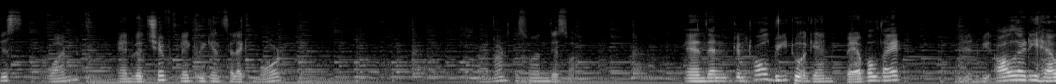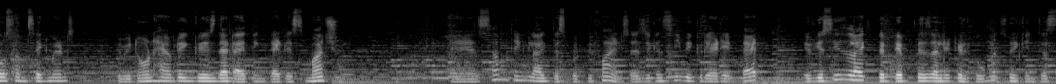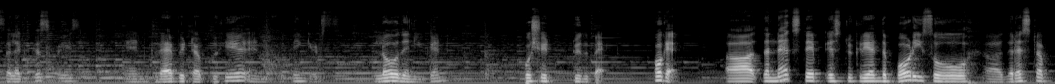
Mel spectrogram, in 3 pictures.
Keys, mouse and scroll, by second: 1.6 shift+click, 1.9 middle click, 2.3 shift+scroll up 1, 2.9 shift+click, 3.1 middle click, 3.9 shift+click, 4.5 ctrl+z, 5.2 shift+click, 5.5 scroll up 1, 5.6 middle click, 5.9 scroll down 1, 6.1 shift+middle click, 6.5 scroll up 1, 7.9 ctrl+b, 13.6-14.9 scroll up 1, 14.9 click, 15.5 middle click, 15.7 scroll up 1, 15.9 middle click, 16.2 Tab, 16.4 scroll down 1, 16.6 middle click, 16.9 click, 17.1 middle click, 18.1 scroll up 1, 18.3 Tab, 18.5 middle click, 19.9 click, 20.7 middle click, 21.8 g, 22.1 y, 23.3 click, 23.6 scroll down 1, 23.7 middle click, 23.9 Tab, 24.2-25.5 middle drag, 25.5 scroll down 1, 25.6 middle click, 25.8 scroll up 1, 26.1 middle click, 26.3-26.9 scroll down 2, 26.4 shift+middle click, 26.9 middle click, 29.2 shift+middle click, 29.4 scroll up 1, 29.7-31.6 middle drag.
